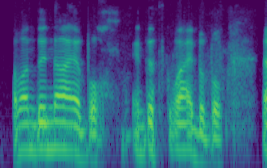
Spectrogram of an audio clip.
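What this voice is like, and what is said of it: Imitates another person's voice. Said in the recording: “working on my Mike Tyson impression.”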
